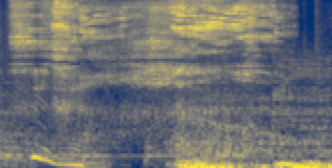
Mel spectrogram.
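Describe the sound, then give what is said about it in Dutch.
A stretching lion's lazy yawn: a drawn-out groan sliding down in pitch, then a louder, low rumbling exhale that swells and lingers, alone without talk. “De imponerende muil van de zich uitrekkende leeuw opende zich wijd en sprak na een onverschillige geeuw.”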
